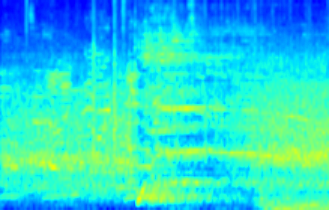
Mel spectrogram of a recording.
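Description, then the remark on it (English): A large crowd lets out a loud collective "oh" that swells over steady arena noise, with scattered shouts and cheering mixed in, then settles into a low rumble. “I love how the crowd knew as soon as he said they went, oh.”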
